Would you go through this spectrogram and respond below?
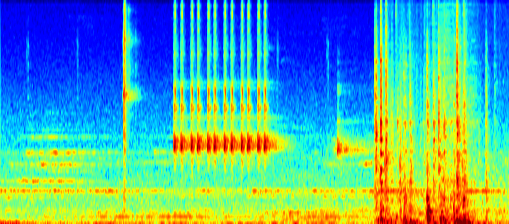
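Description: Birds in the As Dusk Falls video game give a quick run of repeated chirping coos, then a brief rustling burst, all fairly quiet with no speech.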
